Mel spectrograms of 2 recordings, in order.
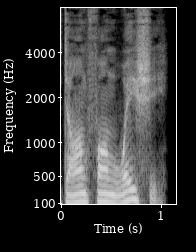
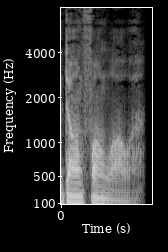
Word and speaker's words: Dongfang Weixi: Teacher Dongfongs name is Dongfong Wayi, not Dongfong Lala. He simply couldn't bring himself to say the word diarrhea.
